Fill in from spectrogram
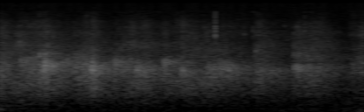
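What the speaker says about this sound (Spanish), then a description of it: "Denle un aplauso al Señor fuerte" A church congregation claps in a steady, moderately distant round of applause, with a few sharper claps and shouts rising above the rest before the sound tapers slightly.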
